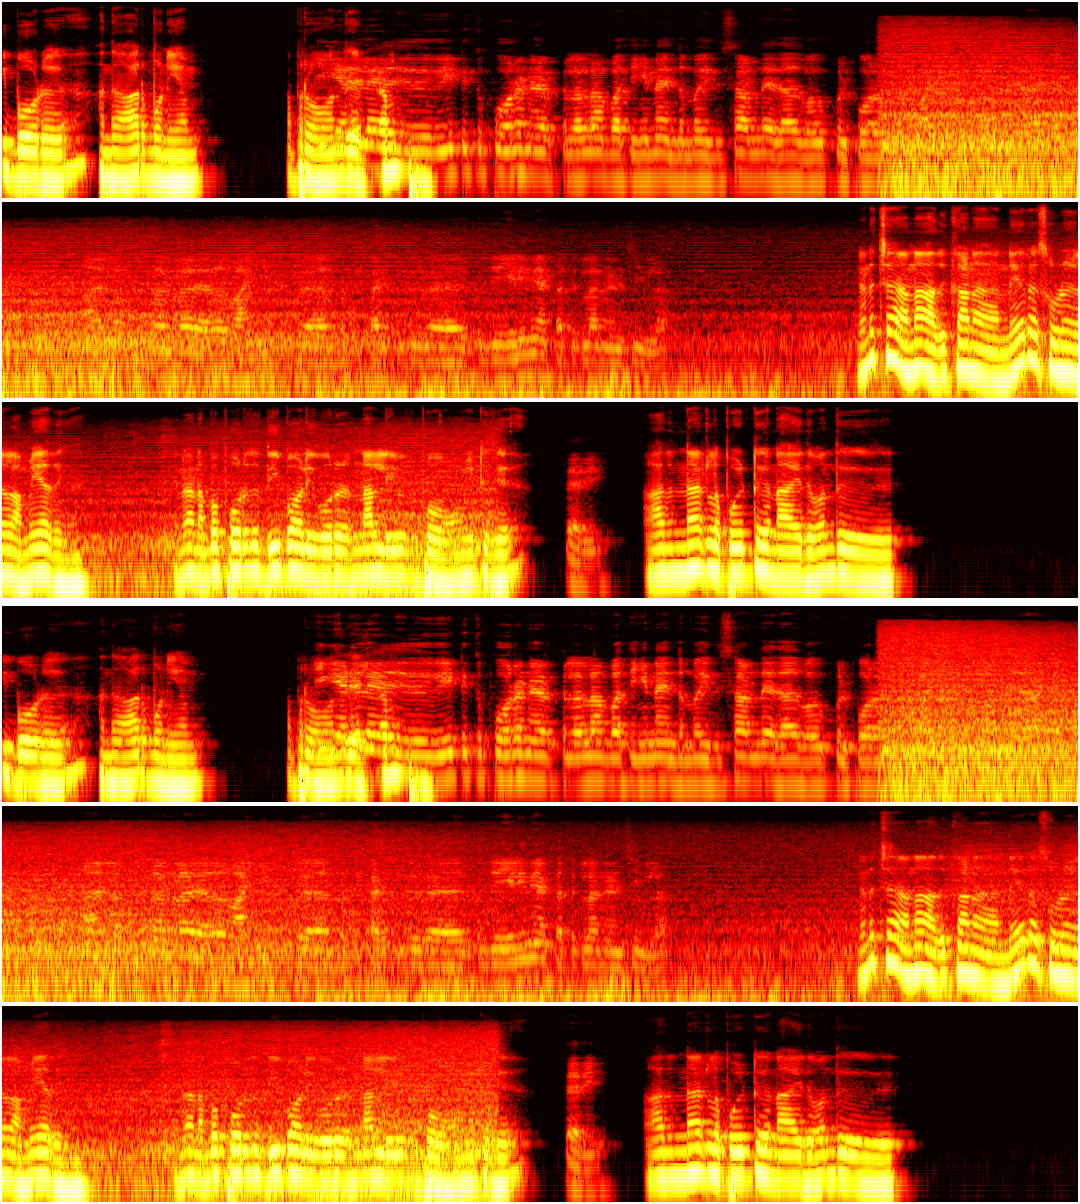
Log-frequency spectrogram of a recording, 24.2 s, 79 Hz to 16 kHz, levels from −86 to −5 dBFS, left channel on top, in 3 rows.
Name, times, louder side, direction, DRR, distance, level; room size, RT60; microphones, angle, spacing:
voice 1, 0.0-1.5 2.1-3.2 14.5-16.8 17.4-20.1 21.0-22.8, left 2 dB, 40° left, 0.5 m, -17 dB
voice 2, 2.3-8.2 8.7-13.1 17.6-17.8 20.4-20.7, right 1 dB, 75° right, 1.9 m, -34 dB
sound 1, 6.6-19.9, right 1 dB, 30° right, 0.8 m, -31 dB
7.8 x 6.2 x 3.0 m
head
